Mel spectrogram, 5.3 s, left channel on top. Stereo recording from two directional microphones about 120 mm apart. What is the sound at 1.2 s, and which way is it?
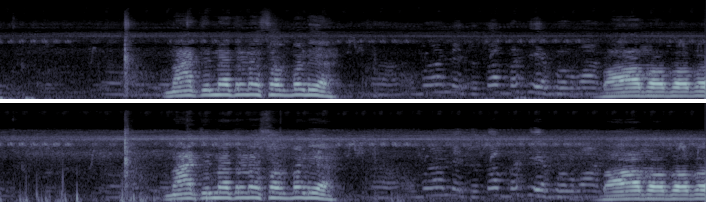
Speech, 55° left (ahead or behind).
